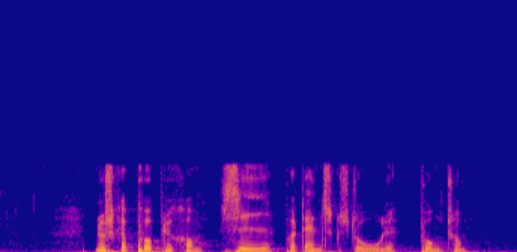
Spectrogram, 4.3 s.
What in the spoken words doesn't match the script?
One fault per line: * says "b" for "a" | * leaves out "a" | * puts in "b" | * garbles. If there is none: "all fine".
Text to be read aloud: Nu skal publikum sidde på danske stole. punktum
all fine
